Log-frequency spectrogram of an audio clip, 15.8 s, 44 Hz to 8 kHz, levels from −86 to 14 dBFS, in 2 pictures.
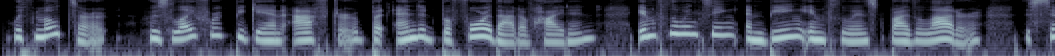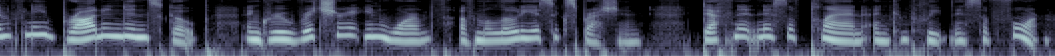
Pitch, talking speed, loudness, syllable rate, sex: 220 Hz, 150 wpm, -21 LUFS, 4.9 syllables/s, female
